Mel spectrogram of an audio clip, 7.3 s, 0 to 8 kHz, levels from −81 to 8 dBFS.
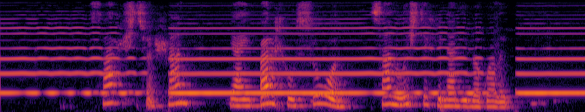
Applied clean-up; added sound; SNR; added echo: none; Wind instrument, woodwind instrument; -3 dB; reverberation time 0.4 s.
